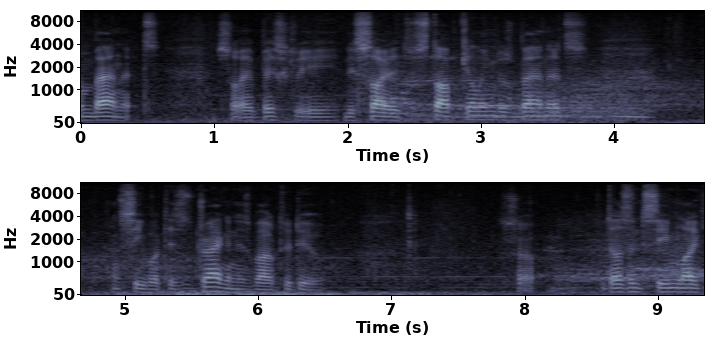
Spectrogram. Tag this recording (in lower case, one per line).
speech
